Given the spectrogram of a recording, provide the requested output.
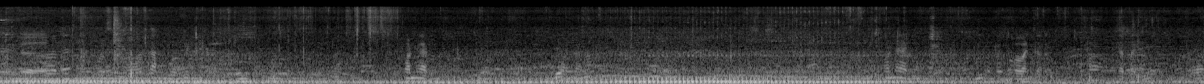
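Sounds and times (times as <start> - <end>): faint voices: 0.0 - 12.0
small vehicle engine passing: 4.3 - 9.9.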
